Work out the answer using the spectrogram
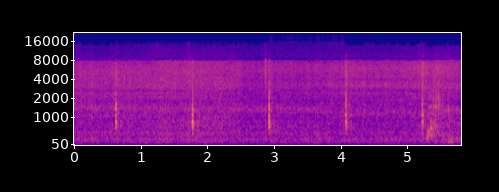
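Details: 2005 Ford Explorer with no heat, engine off: light, sharp clicks about once a second from the heater/AC blend door actuator skipping its gears.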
